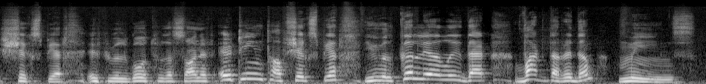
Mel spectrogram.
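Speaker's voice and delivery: usual speaking voice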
